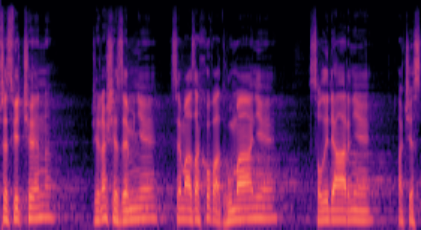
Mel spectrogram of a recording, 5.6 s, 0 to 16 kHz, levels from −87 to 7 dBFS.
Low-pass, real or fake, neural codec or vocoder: 14.4 kHz; real; none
